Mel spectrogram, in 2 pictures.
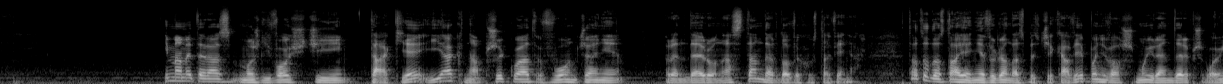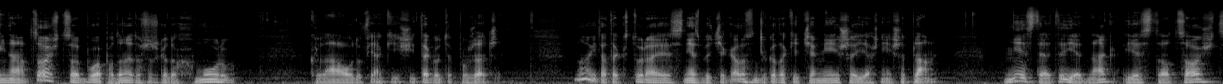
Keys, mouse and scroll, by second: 4.3 click, 9.5 Escape, 9.5-10.6 scroll down 1, 10.6 KP_0, 12.1 right click, 13.4 g, 14.9 click, 15.0 g, 16.4 click.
